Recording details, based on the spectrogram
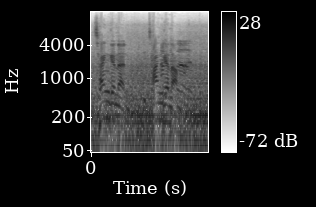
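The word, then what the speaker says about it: Tenganan: Tangana.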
